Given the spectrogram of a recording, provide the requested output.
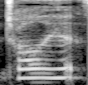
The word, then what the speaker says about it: Joliet: Is it Joliet? Is that how you say it? – Mm-hmm.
